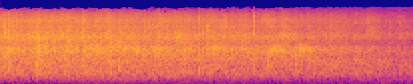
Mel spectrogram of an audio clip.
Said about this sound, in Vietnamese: Nhân dịp này đó, xin cho một tràng vỗ tay thật lớn nữa để tán dương.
